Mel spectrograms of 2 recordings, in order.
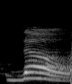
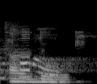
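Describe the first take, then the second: First: The first sound is an airy th. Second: The first sound is a hard d. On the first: The speaker calls it right. "ada air yang mengalir di antaranya" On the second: The speaker calls it wrong.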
